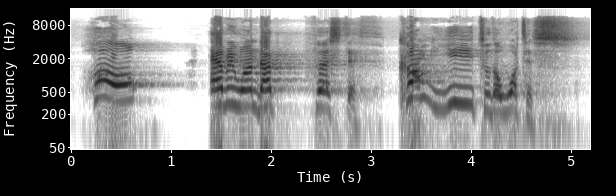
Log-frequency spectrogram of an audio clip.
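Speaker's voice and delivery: slow, drawn-out proclamation; solemn scripture reading. Acted. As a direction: call it out like a herald. Reads Isaiah aloud.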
